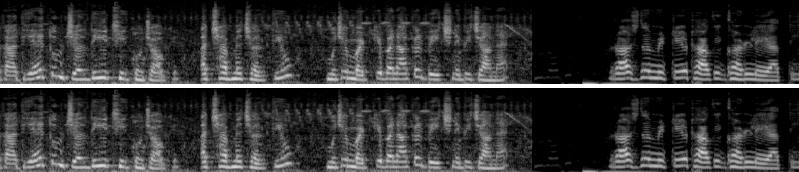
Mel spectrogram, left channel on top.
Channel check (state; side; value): identical; both; correlation 1.00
